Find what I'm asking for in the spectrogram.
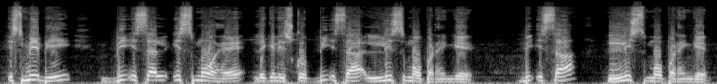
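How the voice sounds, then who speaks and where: A man teaching how to read the Quran, explaining each word and then reciting it slowly with drawn-out vowels. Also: on the high side. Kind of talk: step-by-step recitation lesson.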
